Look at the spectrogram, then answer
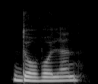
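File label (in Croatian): "dovoljan", Hrvatski; mreznik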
